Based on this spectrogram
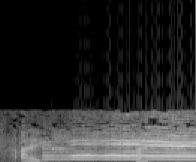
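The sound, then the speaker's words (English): A cat mews in one long, drawn-out, plaintive cry that rises at the start and then holds a steady, loud wail. “I can't strangle a cat.”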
